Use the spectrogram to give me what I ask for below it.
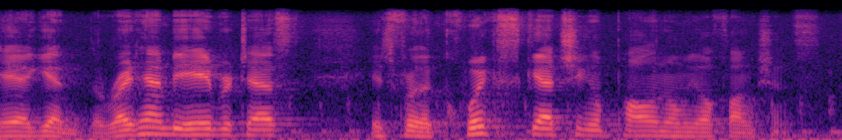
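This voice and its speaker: A man with a normal speaking voice talks at a fairly quick pace, his medium pitch showing ordinary variation. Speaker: math teacher. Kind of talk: lecture.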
